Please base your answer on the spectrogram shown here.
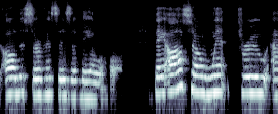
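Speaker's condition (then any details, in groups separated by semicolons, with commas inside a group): ALS; voice weakening, voice banking begun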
